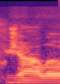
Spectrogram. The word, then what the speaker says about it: giallo: them on the way to say giallo because they couldn't pronounce it they're probably getting annoyed with me yesterday i was like even though it's like jollo or a giant yeah but uh but they were saying it like guy all over and stuff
